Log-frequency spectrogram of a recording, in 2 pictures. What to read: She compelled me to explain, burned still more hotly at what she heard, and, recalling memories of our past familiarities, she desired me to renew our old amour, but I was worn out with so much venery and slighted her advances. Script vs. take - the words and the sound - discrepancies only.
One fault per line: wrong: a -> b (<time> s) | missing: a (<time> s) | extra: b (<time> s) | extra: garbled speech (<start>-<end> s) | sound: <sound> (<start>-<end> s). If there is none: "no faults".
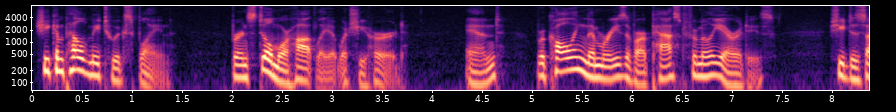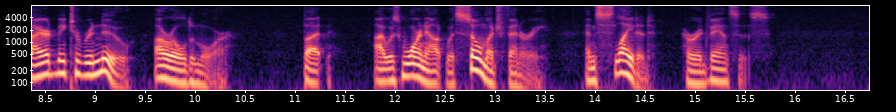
no faults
